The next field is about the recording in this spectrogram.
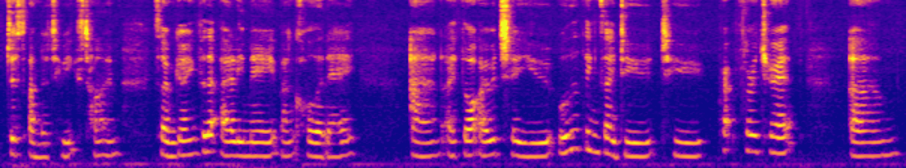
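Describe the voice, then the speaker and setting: A young woman from the UK talks chattily to camera at home, her voice husky and a touch croaky after being ill. She thinks aloud as she goes and pokes fun at herself. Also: medium pitch, dark tone, distant mic. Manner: chatty, self-deprecating, thinks aloud while working. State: slightly croaky from illness. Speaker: vlogger. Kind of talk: casual vlog talk to camera. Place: home, in front of a mirror.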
